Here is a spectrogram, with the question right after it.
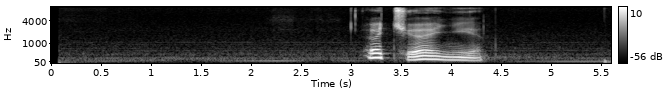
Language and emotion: Russian, sad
